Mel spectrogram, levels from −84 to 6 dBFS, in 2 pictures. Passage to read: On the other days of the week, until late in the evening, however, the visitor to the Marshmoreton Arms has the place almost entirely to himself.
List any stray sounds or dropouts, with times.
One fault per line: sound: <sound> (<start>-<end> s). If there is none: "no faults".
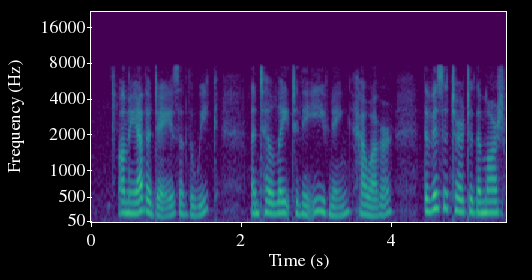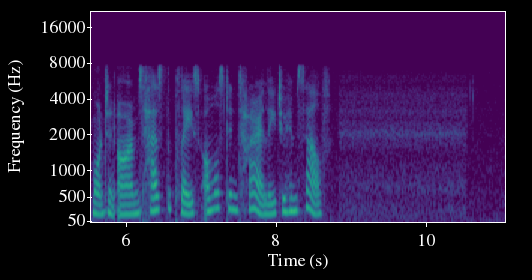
no faults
